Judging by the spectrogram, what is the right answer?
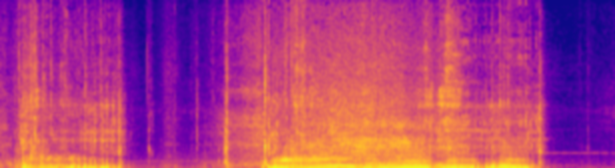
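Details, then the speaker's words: Small two-stroke engine started after fuel line and filter rework, primed and choked; sputters and catches after a couple pulls, then revs up and down cleanly with sharp buzz. Normal running. "okay well I think it's working so what I'm going to do is I'm going to hold on to this until tomorrow"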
